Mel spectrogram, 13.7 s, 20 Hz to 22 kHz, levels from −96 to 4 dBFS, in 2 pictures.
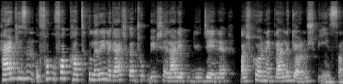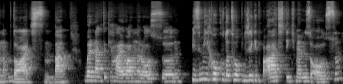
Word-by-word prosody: herkesin 260 +5 +6
ufak 295 0 -2
ufak 290 +2 +3
katkılarıyla 250 -1 0
gerçekten 220 0 +1
çok 220 0 -10
büyük 200 +2 -7
şeyler 185 -3 +1
yapabileceğini 175 -1 -2 0.2
başka 180 +6 -1
örneklerle 190 -2 0
görmüş 180 0 -1
bir 180 - -17
insanım 145 +4 0
doğa 140 0 +3
açısından. 125 -1 +2 0.4
Barınaktaki 190 -3 -3
hayvanlar 165 -2 0
olsun, 160 +2 -3 0.2
bizim 245 +2 -1
ilkokulda 260 -3 -1
topluca 230 -2 -2
gidip 220 -3 -7
ağaç 185 0 +3
dikmemiz 180 -1 -2
olsun. 145 - +1
185 Hz, 115 wpm, -24 LUFS, 170-235 Hz, 0.4 s, herkesin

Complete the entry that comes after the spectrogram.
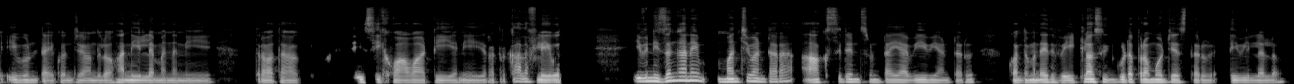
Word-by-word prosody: ఇవి 100 -1 0
ఉంటాయి. 90 -2 -4
కొంచెం 90 +1 -5
అందులో 90 0 -3
హనీ 100 0 +3
లెమన్ 95 +1 -2
అని. 90 0 -5 0.6
తర్వాత 90 -2 -2 0.3
ఇంకోటి - - -26 0.2
దేశీ 110 +1 0
కోవా 100 0 0
టీ 95 -1 -2
అని 95 - -4 0.2
రకరకాల 130 0 -3
ఫ్లేవర్ 105 0 +3 0.8
ఇవి 145 - +5
నిజంగానే 180 +6 +5 0.3
మంచివంటారా? 130 0 +2 0.3
ఆక్సిడెంట్స్ 115 0 -2
ఉంటాయి, 105 0 -2
అవి 100 +2 -1
ఇవి 100 0 -1
అంటారు. 95 +2 -5 0.4
కొంతమంది 100 +2 +3
అయితే 110 -1 0
వెయిట్ 100 +5 0
లాస్ 120 0 +6 0.2
కూడా 120 +1 +3
ప్రమోట్ 110 -1 +4
చేస్తారు 100 -1 -2 0.2
టీవీల్లలో. 95 0 -2
100 Hz, 145 wpm, -22 LUFS, 95-115 Hz, 0.8 s, లాస్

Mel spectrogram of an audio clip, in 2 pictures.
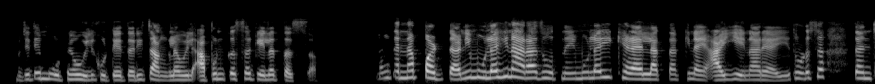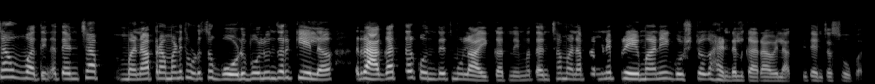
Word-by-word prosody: म्हणजे 200 +3 -8
ते 275 - -1
मोठं 230 -2 -4
होईल 220 -2 0
कुठेतरी 205 0 -3
चांगलं 205 0 +2
होईल, 210 -1 -2
आपण 245 +6 +3
कसं 255 +1 -2
केलं 225 0 +2
तसं. - - -7 0.6
मग 275 +3 -10
त्यांना 305 +1 +3
पटतं 265 -6 +5
आणि 240 +6 +4
मुलंही 315 +2 +3
नाराज 295 -4 +6
होत 285 -2 -5
नाही 265 0 -5
मुलंही 300 +4 +1
खेळायला 250 -5 +5
लागतात 235 0 0
की 260 - -12
नाही 230 -4 +3
आई 200 +2 +5
येणार 215 -1 0
आहे. 205 - 0
आई 185 +3 -5
थोडंसं 280 +5 -4 0.3
त्यांच्या 290 +4 0 0.2
वतीनं 265 -3 -3
त्यांच्या 260 +3 -1 0.3
मनाप्रमाणे 270 +4 0
थोडंसं 275 0 -7
गोड 240 0 +3
बोलून 270 +1 -3
जर 300 0 -1
केलं 255 -7 +2 0.3
रागात 275 +2 +8
तर 310 - 0
कोणतेच 260 -2 -5
मुलं 245 -3 -2
ऐकत 200 0 -1
नाही. 195 - -12
मग 215 - -15
त्यांच्या 225 +4 -6
मनाप्रमाणे 245 +2 -6
प्रेमाने 250 0 +3
गोष्ट 240 +2 -6
हँडल 195 -4 -5
करावी 175 -1 -3
लागते 170 - -12
त्यांच्यासोबत. 175 -4 -11
245 Hz, 180 wpm, -24 LUFS, 215-280 Hz, 0.6 s, रागात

